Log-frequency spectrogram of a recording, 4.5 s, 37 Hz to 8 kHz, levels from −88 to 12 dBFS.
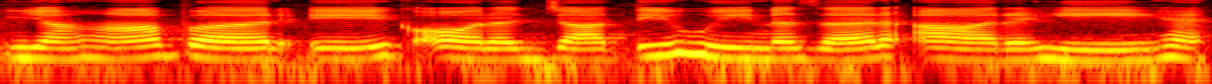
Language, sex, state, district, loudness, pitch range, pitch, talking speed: Hindi, female, Haryana, Charkhi Dadri, -15 LUFS, 180-200 Hz, 185 Hz, 130 wpm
